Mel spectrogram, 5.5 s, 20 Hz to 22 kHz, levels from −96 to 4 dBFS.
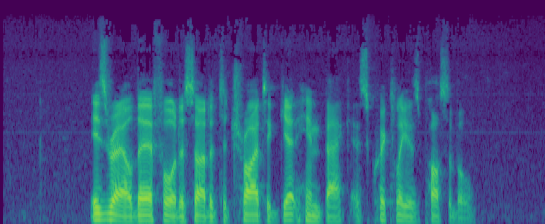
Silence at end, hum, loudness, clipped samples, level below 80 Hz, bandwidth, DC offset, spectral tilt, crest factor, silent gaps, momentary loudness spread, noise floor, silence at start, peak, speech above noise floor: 0.75 s; none; -18 LUFS; under 0.1%; -50 dBFS; 14 kHz; under 0.1%; -5.5 dB/octave; 18 dB; none; 11 LU; -62 dBFS; 0.9 s; 0 dBFS; 44 dB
